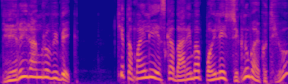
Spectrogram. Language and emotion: Nepali, surprised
